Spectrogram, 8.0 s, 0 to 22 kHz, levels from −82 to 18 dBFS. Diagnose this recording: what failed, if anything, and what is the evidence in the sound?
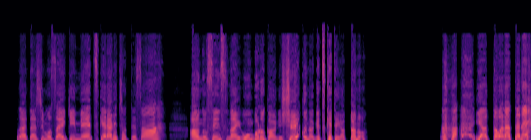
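Crude rate conversion failed at the sample-format conversion stage. A gritty, inharmonic fizz runs through the whole clip and rides on loud, bright passages. It fits a 44.1 kHz to 48 kHz change by repeating nearest samples, unfiltered. The error tones sit roughly 20 dB below the sound.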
